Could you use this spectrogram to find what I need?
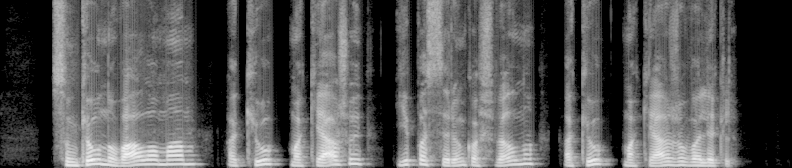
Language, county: Lithuanian, Vilnius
